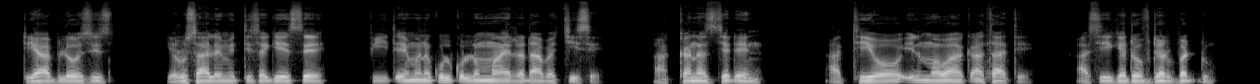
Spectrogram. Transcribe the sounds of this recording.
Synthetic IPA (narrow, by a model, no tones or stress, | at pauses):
d̪̥ɪjaːbɪlo̞ːs̬ɪs | jɛɾʊsaːlɛmɪt̪ːɪsɐɡe̞ːsːe̞ː | fiːt̪ʼe̞ːmɐnɐkʼʊlkʼʊlːʊmːaːɪrːɐᶑaːbɐt͡ʃːiːsɛ̰ | ʔɐkːɐnɐsd͡ʒɛᶑe̞ːn | ʔɐ̰t̪ʰːɪjo̞ːɪlmɐwaːkʼaːt̪aːt̪ɛ | ʔɐ̰siːɡɐd̪oːfd̪ɐɾbɐᶑʊ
